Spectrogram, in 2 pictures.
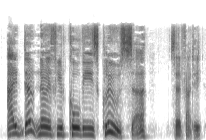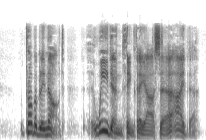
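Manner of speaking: innocent with a twinkle; sly polite. Acted. Fatty sly.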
